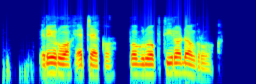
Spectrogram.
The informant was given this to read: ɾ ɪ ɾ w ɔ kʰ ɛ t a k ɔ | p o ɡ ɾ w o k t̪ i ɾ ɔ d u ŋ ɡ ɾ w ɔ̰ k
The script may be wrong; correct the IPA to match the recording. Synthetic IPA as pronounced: ɾ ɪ ɾ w ɔ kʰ ɛ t ɛ k ɔ | p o ɡ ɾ w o k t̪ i ɾ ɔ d ɔ ŋ ɡ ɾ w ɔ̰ k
